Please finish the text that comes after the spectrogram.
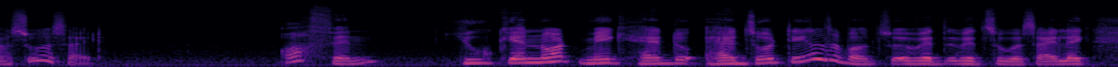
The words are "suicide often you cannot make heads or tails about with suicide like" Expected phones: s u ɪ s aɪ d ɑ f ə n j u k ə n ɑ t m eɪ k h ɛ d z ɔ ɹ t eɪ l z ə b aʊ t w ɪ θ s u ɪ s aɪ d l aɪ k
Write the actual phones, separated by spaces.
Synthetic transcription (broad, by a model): s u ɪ s aɪ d ɑ f ə n j u k ə n ɑ t m eɪ k h ɛ d z ɔ ɹ t eɪ l z ə b aʊ t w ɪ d s u ɪ s aɪ d l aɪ k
